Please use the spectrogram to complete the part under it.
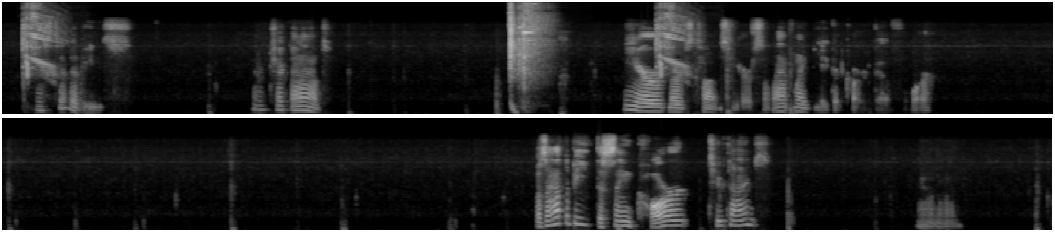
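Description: A young man talks casually into a nearby microphone, in short bursts with pauses.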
